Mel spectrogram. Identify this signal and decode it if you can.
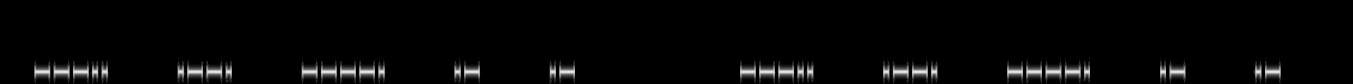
Morse code, heard as a keyed tone, about 25 wpm, spaced as for 10 wpm, 590 Hz. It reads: 8P9AA 8P9AA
